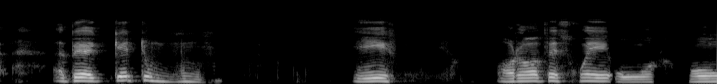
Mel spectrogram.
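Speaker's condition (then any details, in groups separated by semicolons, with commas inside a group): Cerebral palsy; unable to walk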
